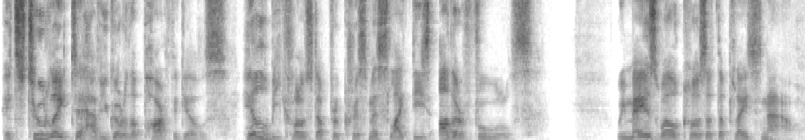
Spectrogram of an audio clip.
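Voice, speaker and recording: A man's voice: a little high, lively intonation, normal speed. A man playing a stingy, grumbling old male miser in a student radio drama, curt and scornful, barking orders. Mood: grudging.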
